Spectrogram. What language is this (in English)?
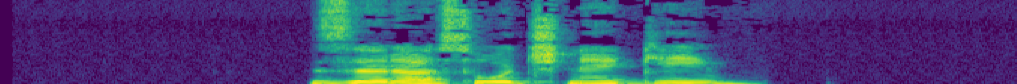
Urdu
